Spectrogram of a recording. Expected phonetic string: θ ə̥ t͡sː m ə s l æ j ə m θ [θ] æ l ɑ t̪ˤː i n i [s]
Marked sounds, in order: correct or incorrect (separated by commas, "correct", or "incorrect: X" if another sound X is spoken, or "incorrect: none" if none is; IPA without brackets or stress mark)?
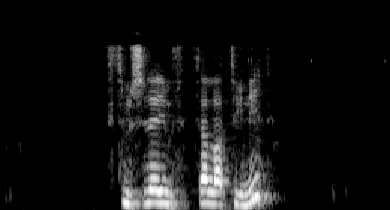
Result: correct, incorrect: θ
